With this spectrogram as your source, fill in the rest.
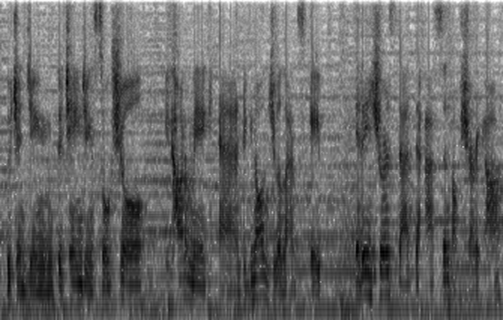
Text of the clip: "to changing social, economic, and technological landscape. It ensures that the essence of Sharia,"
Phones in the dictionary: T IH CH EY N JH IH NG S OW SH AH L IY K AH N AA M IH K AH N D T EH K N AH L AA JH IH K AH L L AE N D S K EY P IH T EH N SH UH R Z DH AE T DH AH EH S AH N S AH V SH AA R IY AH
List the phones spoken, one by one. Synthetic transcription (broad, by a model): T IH CH EY N JH IH NG S OW SH AH L IY K AH N AA M IH K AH N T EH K N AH L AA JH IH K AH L L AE N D S K EY P IH T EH N SH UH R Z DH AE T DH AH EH S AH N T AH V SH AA R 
